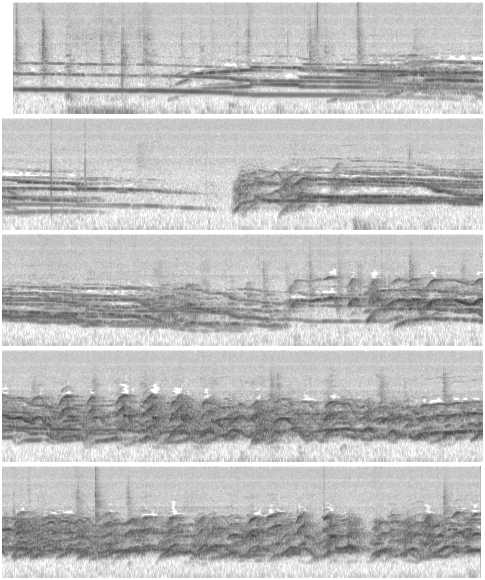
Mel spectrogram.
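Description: A pack of coyotes howling in chorus: several long, overlapping howls that fall in pitch, a brief lull about seven seconds in, then a fresh burst of howls. From about halfway it turns into a dense chorus of rapid, wavering yips that carries on to the end.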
